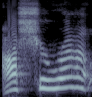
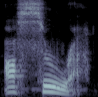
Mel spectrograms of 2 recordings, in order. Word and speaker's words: Asura: and ashra well uh is it Ashura or Asura because I heard it pronounced both ways hagaromo pronounces it Asura and kaguya pronounces it Ashura so oh by the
